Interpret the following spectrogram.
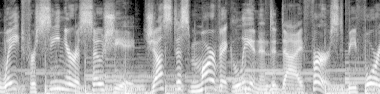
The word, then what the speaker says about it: Marvic: Gadon is open about his personal grudge against the magistrate, vexing him by mispronouncing his first name from Marvick to Marivic, and would sometimes label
